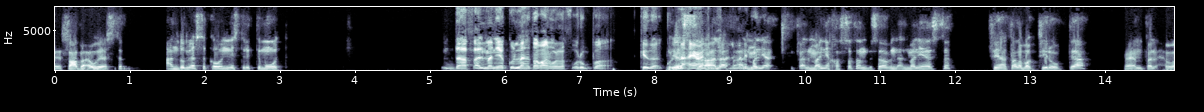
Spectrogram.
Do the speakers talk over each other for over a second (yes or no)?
yes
